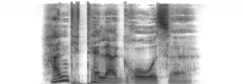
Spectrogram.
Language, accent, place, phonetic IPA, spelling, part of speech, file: German, Germany, Berlin, [ˈhanttɛlɐˌɡʁoːsə], handtellergroße, adjective, De-handtellergroße.ogg
- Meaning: inflection of handtellergroß: 1. strong/mixed nominative/accusative feminine singular 2. strong nominative/accusative plural 3. weak nominative all-gender singular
